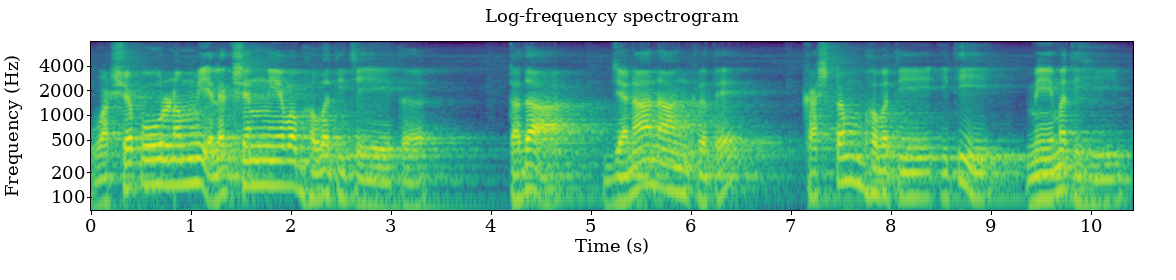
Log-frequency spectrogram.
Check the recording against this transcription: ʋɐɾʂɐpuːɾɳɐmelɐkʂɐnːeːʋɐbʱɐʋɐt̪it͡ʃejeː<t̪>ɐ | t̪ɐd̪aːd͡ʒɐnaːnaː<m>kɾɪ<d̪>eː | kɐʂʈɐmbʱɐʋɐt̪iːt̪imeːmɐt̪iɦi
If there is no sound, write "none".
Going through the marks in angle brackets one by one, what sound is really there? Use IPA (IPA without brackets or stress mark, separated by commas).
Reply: t̪, ŋ, t̪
